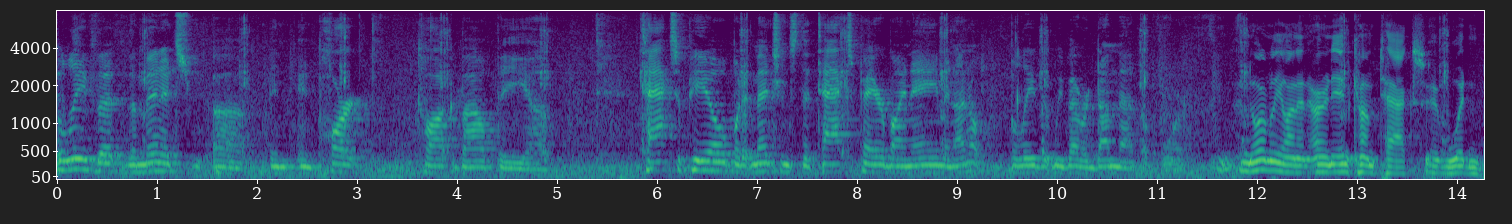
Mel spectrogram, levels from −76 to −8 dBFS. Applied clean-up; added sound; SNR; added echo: none; Tick-tock; 17 dB; none.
